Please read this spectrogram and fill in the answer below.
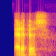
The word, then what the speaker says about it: Oedipus: Oedipus? – Yes, thank you. I can't have another instance of saying something wrong right now. It's already been, like, a hard week. – Oedipus gives me PTSD from the second or third year Sophia and I had this Greek archaeology class.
